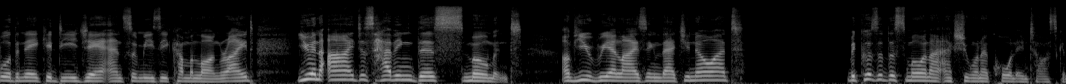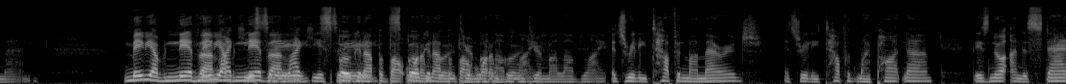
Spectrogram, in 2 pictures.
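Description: From 12.59 to 16.71 s the speech plays as a doubled audio track: a second, equally loud copy trails by roughly 0.7 s, likely from a slower capture path. The spectrogram shows every syllable repeated at full band without smearing, and both edges cut abruptly.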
